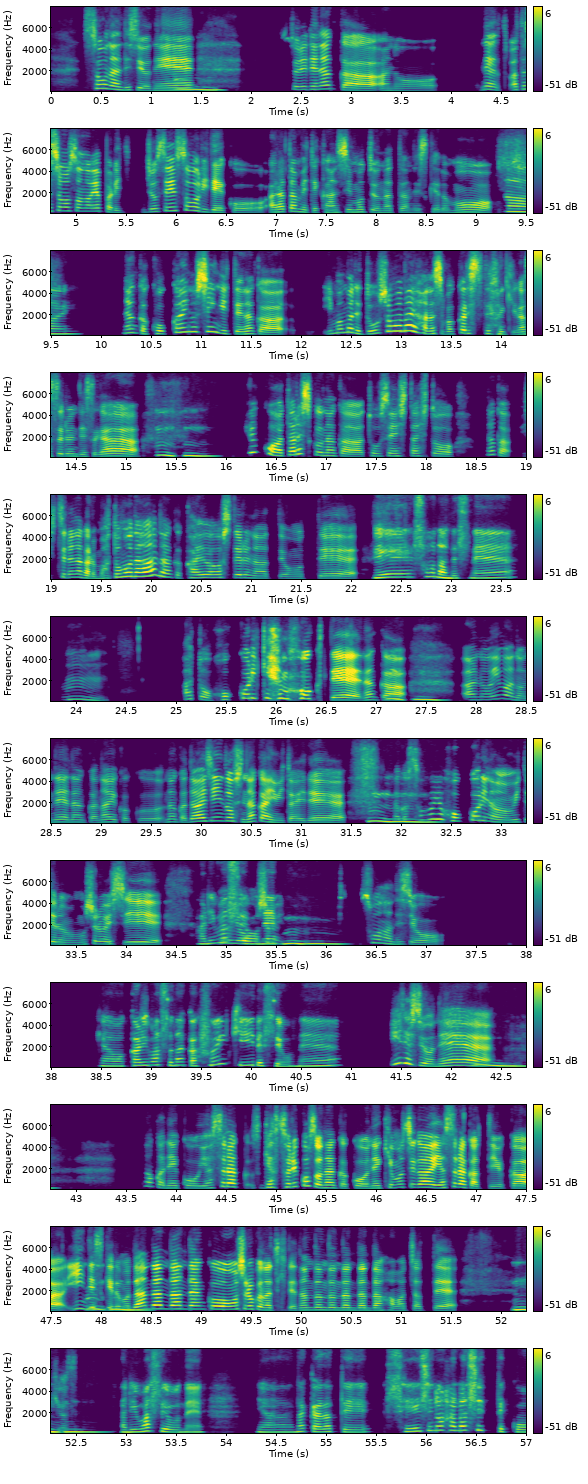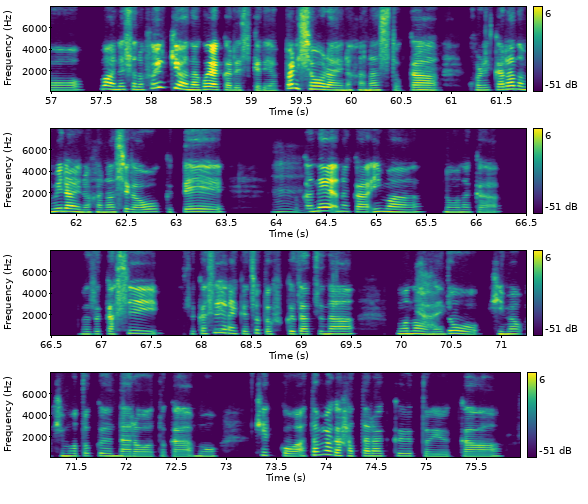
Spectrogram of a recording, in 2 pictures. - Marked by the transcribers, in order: laughing while speaking: "してたような"; laughing while speaking: "ほっこり系も"
- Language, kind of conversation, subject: Japanese, advice, 安らかな眠りを優先したいのですが、夜の習慣との葛藤をどう解消すればよいですか？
